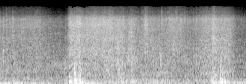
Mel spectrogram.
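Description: Plastic trash bags and clear plastic packaging rustling and crinkling as gloved hands rummage through them, louder from a sudden rise a little under a second in.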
